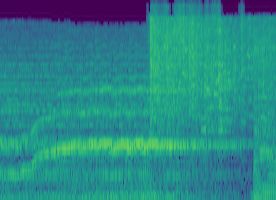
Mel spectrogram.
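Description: Glass shatters as a sound effect in an adhesive commercial. A rising, sustained tone leads into a loud burst of bright breaking noise near the end.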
